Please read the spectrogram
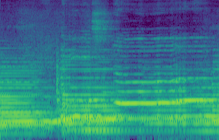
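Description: A woman singing to her own upright piano accompaniment, holding one long note through the middle.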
